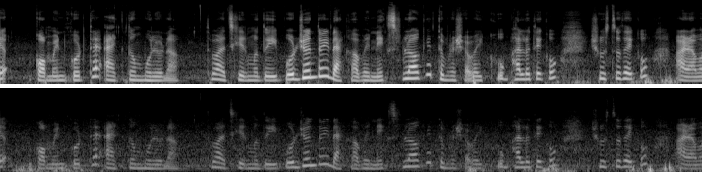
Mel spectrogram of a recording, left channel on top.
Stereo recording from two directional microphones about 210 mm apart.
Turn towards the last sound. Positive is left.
turn(degrees=50)  # may be behind; listen again after turning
